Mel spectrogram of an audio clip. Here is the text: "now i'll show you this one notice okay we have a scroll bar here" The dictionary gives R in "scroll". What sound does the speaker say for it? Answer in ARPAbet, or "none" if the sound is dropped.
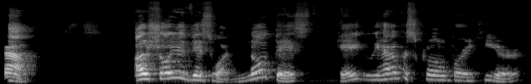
R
